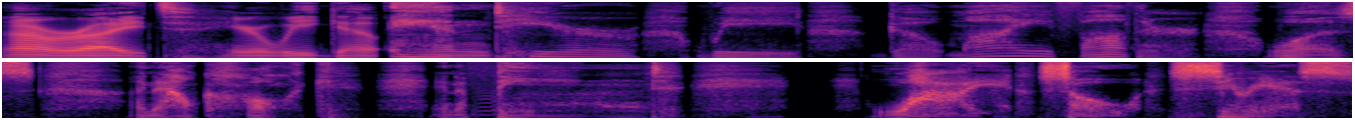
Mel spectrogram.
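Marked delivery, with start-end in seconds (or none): 1.9-13.5 whispered, hushed, breathy, airy movie-villain voice. Showing off impressions to listeners, doing a Heath Ledger impression. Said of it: "I'm getting good at these impressions".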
